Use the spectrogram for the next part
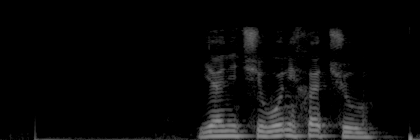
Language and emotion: Russian, neutral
